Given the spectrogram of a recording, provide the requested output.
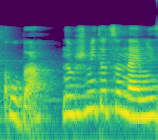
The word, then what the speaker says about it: Kuba: Wyobraźmy sobie, że ktoś mówi na mnie Natalia zamiast Natalia, albo ktoś mówi Kuba zamiast Kuba.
